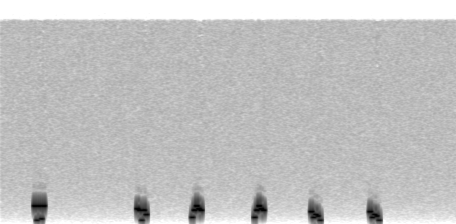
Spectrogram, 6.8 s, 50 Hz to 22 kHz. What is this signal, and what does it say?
Five-tone selective call (EIA), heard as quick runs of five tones, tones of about 30 ms. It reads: 99909 76663 16976 16976 51322 51322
